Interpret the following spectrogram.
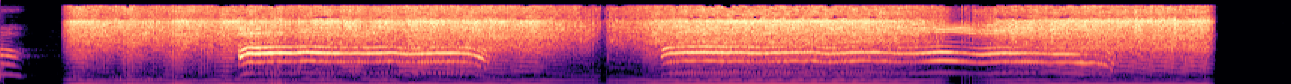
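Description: Electronic time-machine warp sound effect: a steady buzzing drone with two long held wailing tones over it, each about three seconds, ending in a sudden cut-off.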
